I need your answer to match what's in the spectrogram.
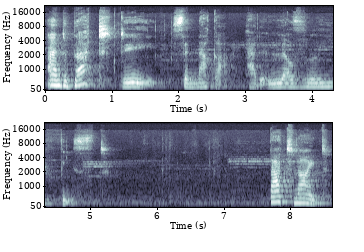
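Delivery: low, hushed narration with long pauses; ominous storytelling. A narrator's reading. Storyteller revealing the hidden snake, low ominous hush. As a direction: drop low and soft, drawing out the menace.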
